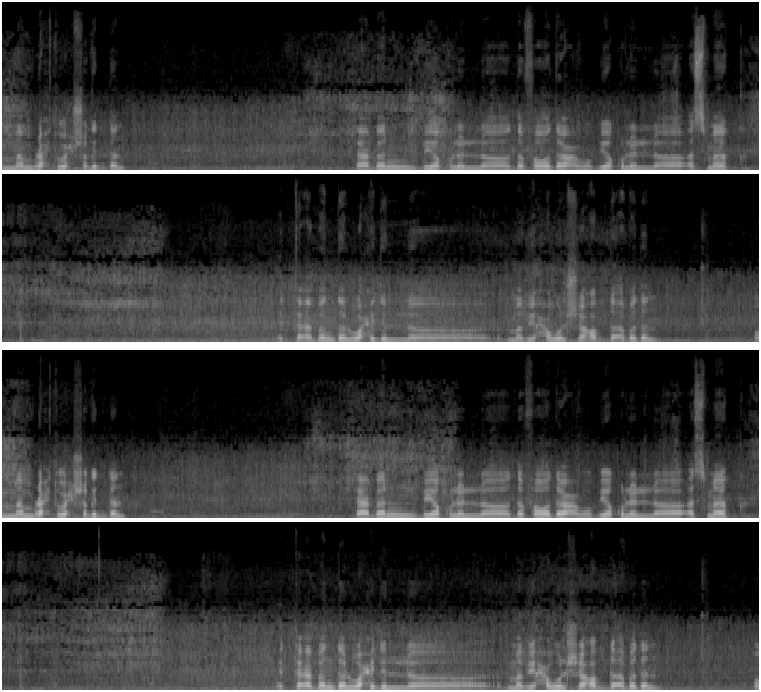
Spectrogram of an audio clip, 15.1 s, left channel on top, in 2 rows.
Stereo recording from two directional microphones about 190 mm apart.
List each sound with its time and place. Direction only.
0.0 s speech: 15° right (ahead or behind)
3.5 s speech: 15° right (ahead or behind)
10.3 s speech: 10° right (ahead or behind)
